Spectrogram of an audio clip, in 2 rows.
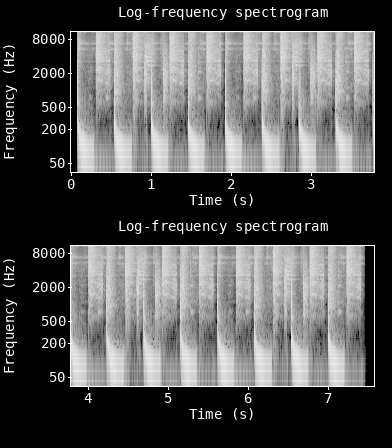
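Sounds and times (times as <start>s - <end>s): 
music loop with Renaissance EQ: 0.0s - 7.5s.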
